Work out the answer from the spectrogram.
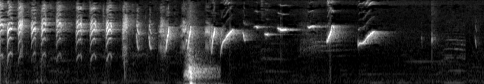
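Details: Pied fantail, locally kipasan, singing on a lure recording: a rapid, even series of short high notes speeds into downslurred phrases, broken by one low thump, then two rising whistles before quiet.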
